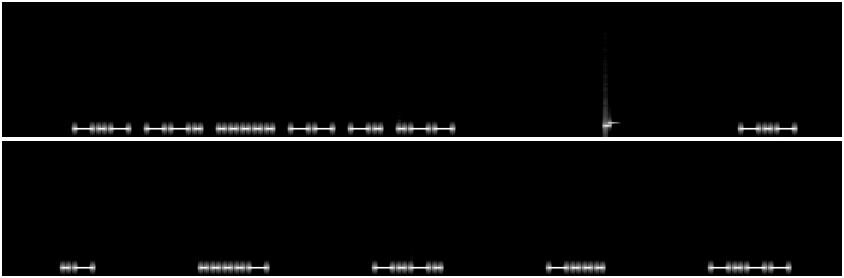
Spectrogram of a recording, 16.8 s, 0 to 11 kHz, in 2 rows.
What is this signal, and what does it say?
Morse code, heard as a keyed tone, about 20 wpm, spaced as for 10 wpm, 700 Hz. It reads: KG5MNW KA4CBY
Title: USA Call Signs - 6 Characters - 6x Character Spacing - 20wpm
